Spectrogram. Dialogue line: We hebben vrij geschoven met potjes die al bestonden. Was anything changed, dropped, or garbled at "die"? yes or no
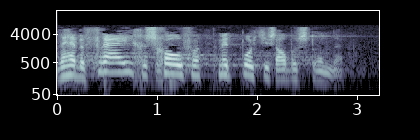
yes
